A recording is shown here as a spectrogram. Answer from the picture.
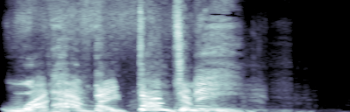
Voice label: Male Observer Play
